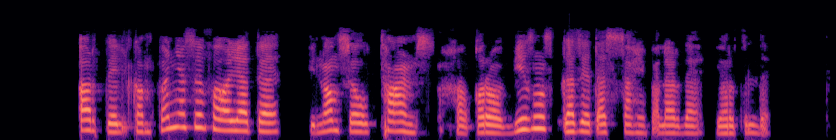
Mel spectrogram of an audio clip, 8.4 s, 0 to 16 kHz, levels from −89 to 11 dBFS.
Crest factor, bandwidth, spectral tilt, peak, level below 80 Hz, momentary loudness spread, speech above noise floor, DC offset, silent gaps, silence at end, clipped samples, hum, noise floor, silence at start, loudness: 18 dB; 7.6 kHz; -5 dB/octave; 0 dBFS; -64 dBFS; 11 LU; over 73 dB; under 0.1%; 2.81-3.07 s, 7.05-7.15 s; 0.7 s; under 0.1%; none; under -90 dBFS; 0.8 s; -17 LUFS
